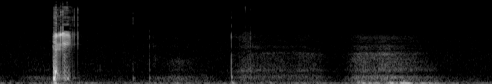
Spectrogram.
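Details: One sharp, loud hiccup at the start, followed by quiet breathing and a soft later sound: a bout of hiccups recorded around 12:24 a.m.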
